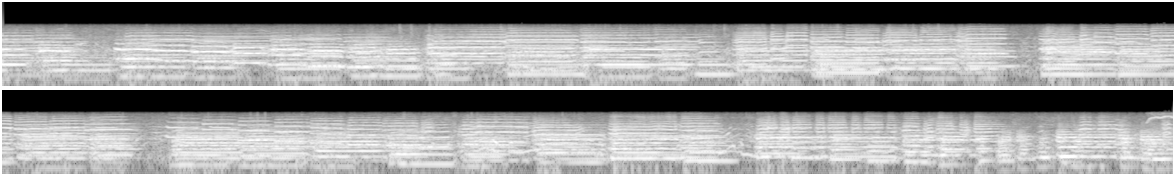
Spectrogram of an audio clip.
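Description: Brass band with trombones playing a piece in harmony, with short breaks between phrases a few times.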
